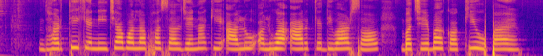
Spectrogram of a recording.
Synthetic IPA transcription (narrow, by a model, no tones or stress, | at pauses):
d̪ʱəɾt̪ikeniːt͡ʃaʋaːlapʰəsəld͡ʒeːnakiʔaːluʔəluaʔaːɾked̪iʋaːɾsə̃bət͡ʃebakakiupae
